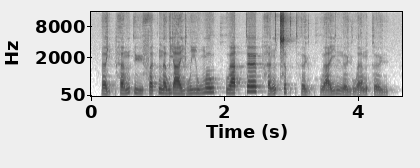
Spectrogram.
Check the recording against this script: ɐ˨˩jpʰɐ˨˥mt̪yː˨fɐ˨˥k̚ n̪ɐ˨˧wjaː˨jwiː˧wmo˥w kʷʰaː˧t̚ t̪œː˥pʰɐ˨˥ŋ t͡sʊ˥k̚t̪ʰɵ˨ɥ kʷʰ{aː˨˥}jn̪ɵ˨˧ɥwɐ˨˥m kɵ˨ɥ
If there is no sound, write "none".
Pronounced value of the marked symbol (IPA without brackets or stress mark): aː˨˥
